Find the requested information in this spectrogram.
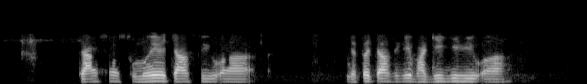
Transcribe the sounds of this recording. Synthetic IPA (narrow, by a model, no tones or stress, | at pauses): t͡ʃaːsõːsʊmoeːt͡ʃaːsɪjõːaː | d͡ʒət̪õːt͡ʃaːsɡeːbʱaɡiːɡiːɦɪjõːʔaː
